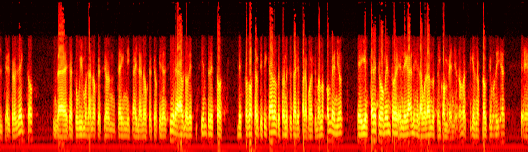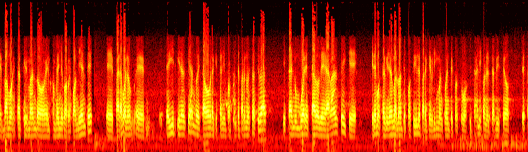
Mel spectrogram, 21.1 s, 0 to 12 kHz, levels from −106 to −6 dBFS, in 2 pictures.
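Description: Throughout the clip there is a wrong sample rate fault: the samples are being clocked out half again as fast as they were captured, with no resampling in between. That fits material recorded at 16 kHz and played back at 24 kHz. Because speed and pitch are tied to the same clock, everything runs 1.5 times too fast and sits about 7 semitones higher, so the sound comes across as hurried, squeezed and unnaturally bright from start to finish.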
